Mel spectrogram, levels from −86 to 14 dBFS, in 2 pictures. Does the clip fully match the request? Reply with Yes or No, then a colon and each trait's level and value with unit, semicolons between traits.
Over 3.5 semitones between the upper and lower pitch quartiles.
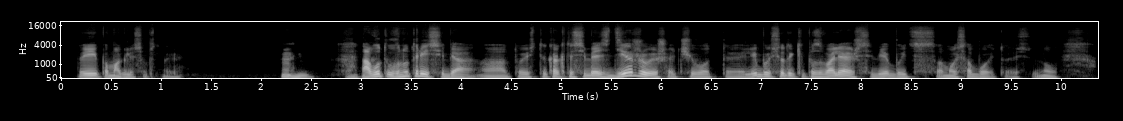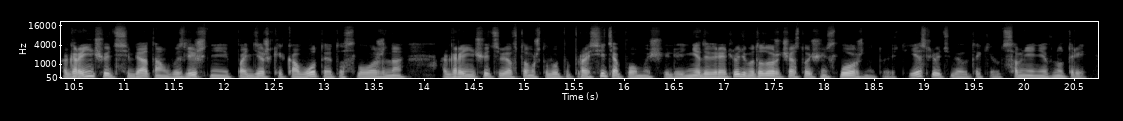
No: average, 2.7 semitones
